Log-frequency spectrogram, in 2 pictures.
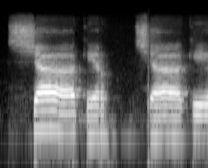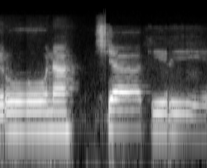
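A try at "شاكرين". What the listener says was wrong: Dibaca, belakangnya dibaca mati. Syakirun, syakirin, dimatikan huruf belakangnya. Syakir.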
